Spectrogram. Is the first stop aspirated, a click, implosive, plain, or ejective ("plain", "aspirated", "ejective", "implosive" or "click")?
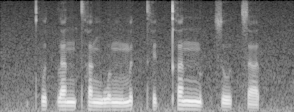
aspirated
